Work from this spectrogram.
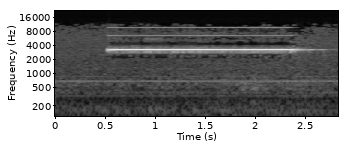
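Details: Electronic voting machine control unit during a mock poll with two votes cast: one steady high-pitched beep lasting about two seconds when the Total button is pressed to display the vote count, then quiet.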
